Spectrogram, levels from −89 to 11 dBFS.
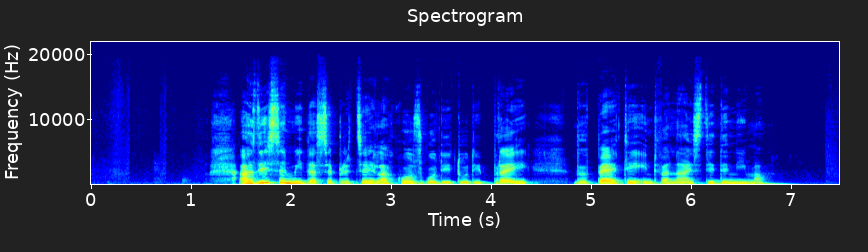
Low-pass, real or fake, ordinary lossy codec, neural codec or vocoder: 19.8 kHz; real; none; none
